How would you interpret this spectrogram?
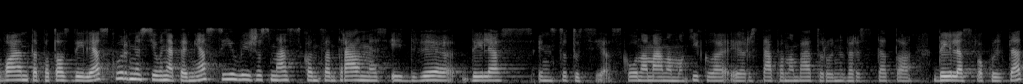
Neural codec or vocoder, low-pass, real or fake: none; 5.4 kHz; real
